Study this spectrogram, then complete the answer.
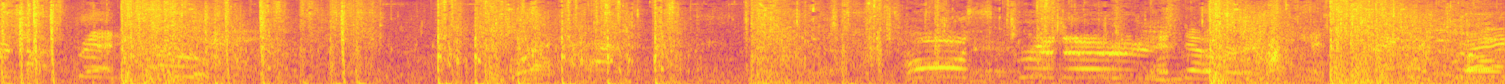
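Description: In an Xbox shooter game, dense rapid gunfire and a grenade blast crackle and boom continuously, loud and chaotic, with mechanical clatter and occasional voices underneath.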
